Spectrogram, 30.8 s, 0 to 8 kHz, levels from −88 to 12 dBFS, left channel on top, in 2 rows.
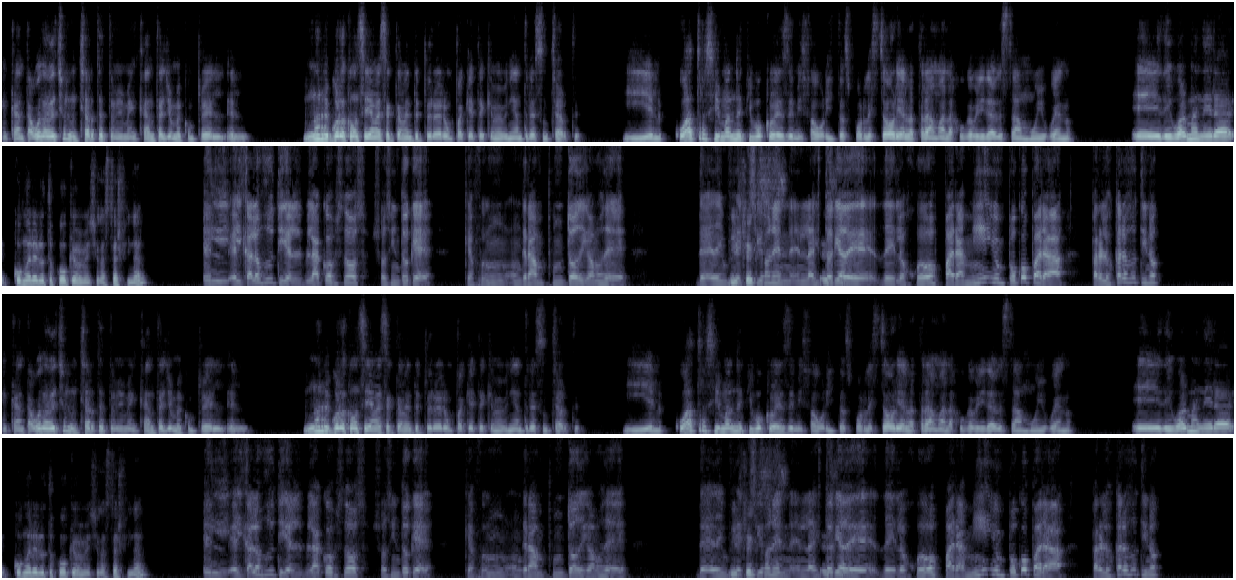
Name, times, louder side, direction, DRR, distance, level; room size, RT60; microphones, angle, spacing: voice 1, 0.0-3.1 3.8-7.1 7.8-13.4 14.1-17.2 24.5-25.0 25.6-25.7, left 4 dB, 75° left, 0.5 m, -27 dB
voice 2, 17.9-20.7 21.2-23.2 24.1-28.7 29.0-29.9, left 3 dB, 50° left, 0.8 m, -36 dB
4.8 x 2.4 x 4.4 m
head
